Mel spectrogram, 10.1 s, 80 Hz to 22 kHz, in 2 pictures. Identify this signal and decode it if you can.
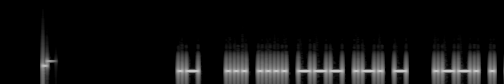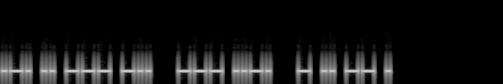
Morse code, heard as a keyed tone, about 30 wpm, 700 Hz. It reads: A SHORT PERIOD OF TIME
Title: Sets of 5 Words Encore 30wpm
